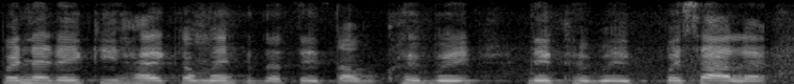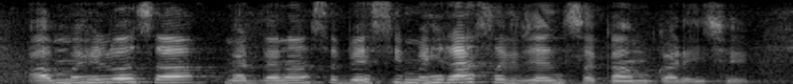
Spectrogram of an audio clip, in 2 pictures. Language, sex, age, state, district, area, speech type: Maithili, female, 18-30, Bihar, Madhepura, rural, spontaneous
